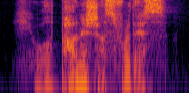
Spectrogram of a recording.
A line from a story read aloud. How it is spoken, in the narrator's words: the tiger warrior snarled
